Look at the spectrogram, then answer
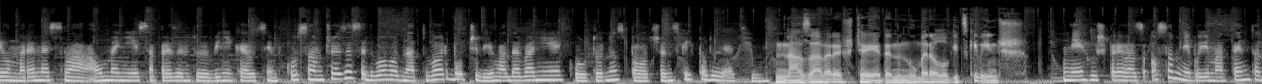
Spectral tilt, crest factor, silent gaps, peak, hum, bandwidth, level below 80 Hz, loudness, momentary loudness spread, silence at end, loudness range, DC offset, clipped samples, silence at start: -6 dB/octave; 14 dB; none; 0 dBFS; none; 15 kHz; -36 dBFS; -15 LUFS; 4 LU; 0 s; 1 LU; under 0.1%; under 0.1%; 0 s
